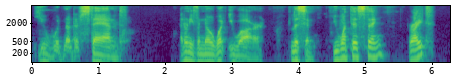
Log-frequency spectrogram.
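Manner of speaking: sulky, snarling growl, pitch climbing. Luna turns on Nula, who has just spoken: Luna growling. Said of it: "Luna turns and growls like".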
